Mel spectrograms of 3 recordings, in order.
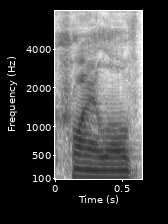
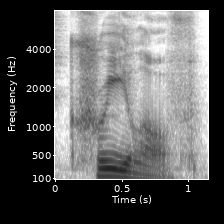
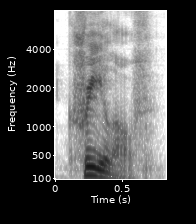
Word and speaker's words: Krylov: have been told that i'm mispronouncing krylov it's not krylov it's cree love so from now on it will be creel of unless i forget now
